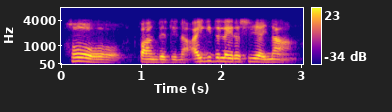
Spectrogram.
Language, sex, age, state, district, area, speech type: Manipuri, male, 60+, Manipur, Churachandpur, urban, conversation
